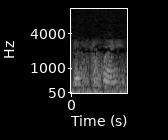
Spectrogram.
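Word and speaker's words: Des Plaines: Death Plains, yeah, Illinois. Right. How do you spell that? D-E-S. Right. P-L-A-I-N-S. Oh, Death Plains, right. It's actually the plan, I think, but they call it Death Plains.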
